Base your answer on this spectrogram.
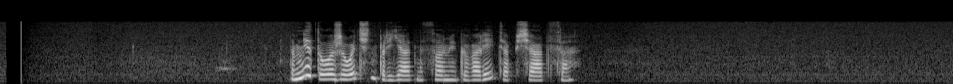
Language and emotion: Russian, positive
